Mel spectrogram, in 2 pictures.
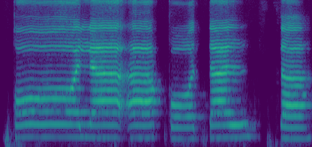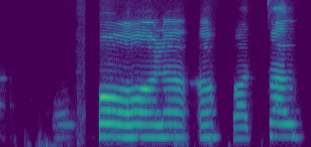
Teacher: tal jangan baca tol. Dia nipis. Qa je tebal.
